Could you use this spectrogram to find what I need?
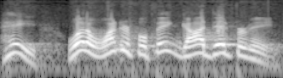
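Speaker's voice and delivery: mock-bright joyful testimony; joyful exclaim. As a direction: burst out with happy praise. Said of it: "That's not a good way to say".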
